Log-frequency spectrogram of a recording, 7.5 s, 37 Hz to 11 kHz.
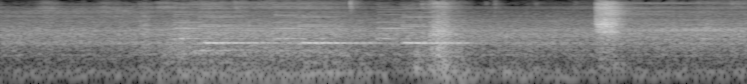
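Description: Cab of an E217-series electric train standing at a platform: the stationary train's steady low hum, with a steady pitched tone sounding three times in a row about two to four and a half seconds in. Two short hisses come about four and six seconds in.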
